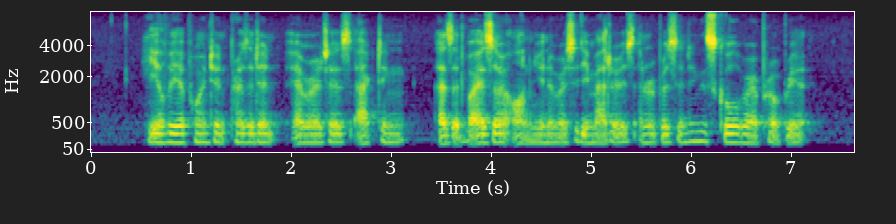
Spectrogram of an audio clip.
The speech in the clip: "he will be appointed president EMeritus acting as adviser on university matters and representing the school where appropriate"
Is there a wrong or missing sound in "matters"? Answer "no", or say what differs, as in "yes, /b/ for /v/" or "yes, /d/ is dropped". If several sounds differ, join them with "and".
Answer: no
